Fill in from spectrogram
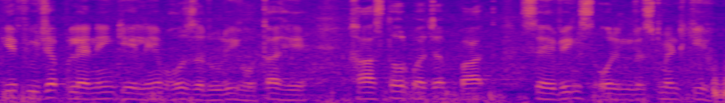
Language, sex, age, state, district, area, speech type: Urdu, male, 18-30, Delhi, North East Delhi, urban, spontaneous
